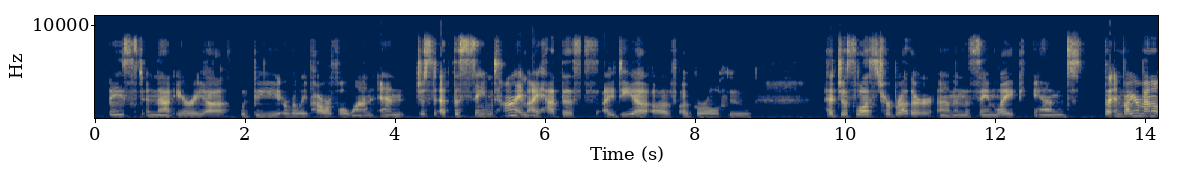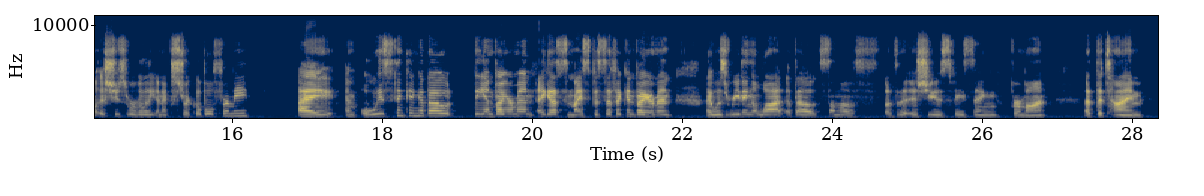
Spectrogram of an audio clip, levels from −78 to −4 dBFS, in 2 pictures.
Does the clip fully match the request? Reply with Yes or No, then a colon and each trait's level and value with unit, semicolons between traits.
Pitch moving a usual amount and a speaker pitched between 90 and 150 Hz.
No: average, 4.6 semitones; high, 200 Hz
